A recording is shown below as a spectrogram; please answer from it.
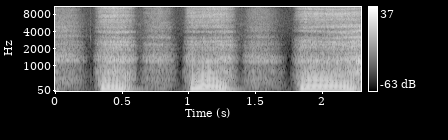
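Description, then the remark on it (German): Three deep, heavy breaths pushed into a microphone, each a long voiced exhale with a breathy rasp, separated by short pauses and quieter inhales. No speech. “tief schnaufe, tief und Leidenschaft.”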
